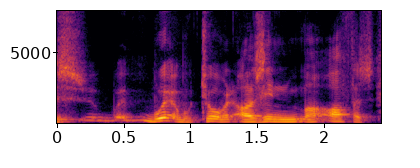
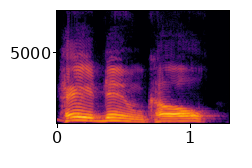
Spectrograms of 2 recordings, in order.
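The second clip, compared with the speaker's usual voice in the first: put-on Southern US accent; 4 semitones higher than usual. Comedian imitating [name]'s old band greeting him, Southern American accent. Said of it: "all talking like that".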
